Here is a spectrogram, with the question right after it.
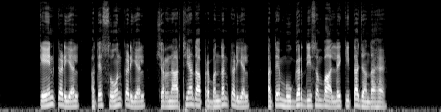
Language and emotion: Punjabi, neutral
